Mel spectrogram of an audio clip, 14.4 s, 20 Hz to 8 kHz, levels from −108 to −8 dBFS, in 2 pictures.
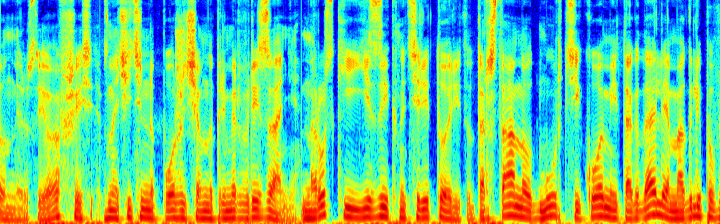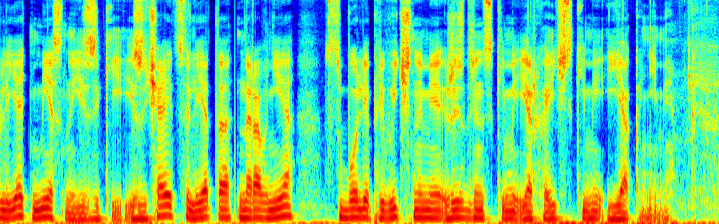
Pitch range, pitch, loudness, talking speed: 95-115 Hz, 105 Hz, -19 LUFS, 140 wpm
